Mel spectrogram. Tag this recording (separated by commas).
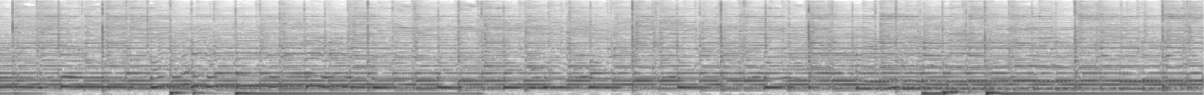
playing sitar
